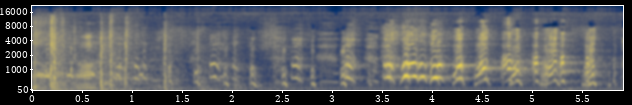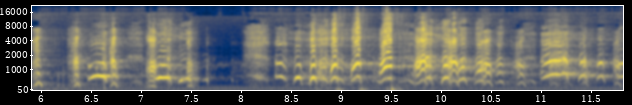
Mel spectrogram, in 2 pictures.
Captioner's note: they both laugh uncontrollably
